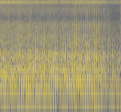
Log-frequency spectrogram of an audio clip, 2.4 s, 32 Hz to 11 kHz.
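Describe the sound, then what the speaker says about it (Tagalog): A Philippine Navy AW-159 anti-submarine helicopter drones steadily and loudly, its rotor chop a continuous close thrum with a high engine whine held throughout, no voices. "Dumating din sa BRP Miguel Malvar ang AW-159 anti-submarine helicopter ng Philippine Navy"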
